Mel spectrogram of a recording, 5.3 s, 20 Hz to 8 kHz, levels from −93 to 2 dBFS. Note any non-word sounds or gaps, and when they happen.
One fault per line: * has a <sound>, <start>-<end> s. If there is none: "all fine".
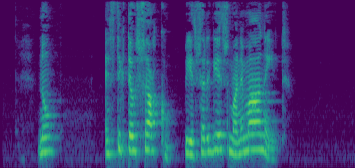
all fine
